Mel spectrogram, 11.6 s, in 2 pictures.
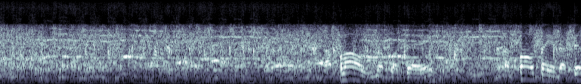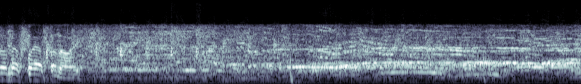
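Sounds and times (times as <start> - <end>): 
spectators booing in a court chamber during a sentencing: 0.0 - 11.6
speech: 5.5 - 7.6.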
